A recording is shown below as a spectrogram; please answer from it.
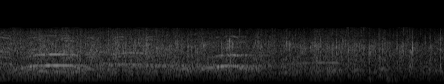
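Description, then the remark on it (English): An audience claps steadily during a sermon, a dense wash of many hands sustained at an even level for several seconds, with faint voices and cheers mixed in. “Don't you applaud for her.”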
